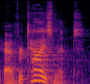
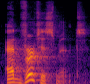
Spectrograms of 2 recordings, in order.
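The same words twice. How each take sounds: First: It uses the American stress pattern. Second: It uses the British stress pattern. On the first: "if you're an American, you'll say" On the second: "if you're British, you'll say"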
